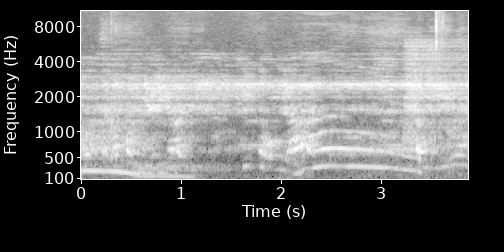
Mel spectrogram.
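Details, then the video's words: Visiting cat making a strange sound, recorded indoors around Halloween: low, drawn-out moaning yowls that waver, fall, then swell into long arched tones, with a faint voice murmuring in the background. "Visitor cat makes strange sound"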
